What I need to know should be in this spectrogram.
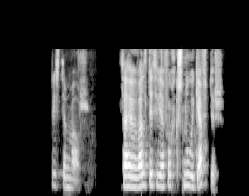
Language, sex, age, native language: Icelandic, female, 40-49, Icelandic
